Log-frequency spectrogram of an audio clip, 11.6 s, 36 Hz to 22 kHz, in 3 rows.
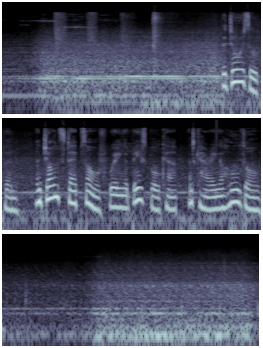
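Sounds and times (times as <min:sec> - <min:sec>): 
bus engine rumble pulling up at a stop: 0:00.0 - 0:11.6
bus air brakes hissing: 0:00.3 - 0:04.7
speech: 0:03.3 - 0:07.9.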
